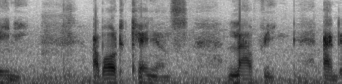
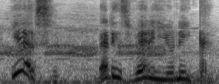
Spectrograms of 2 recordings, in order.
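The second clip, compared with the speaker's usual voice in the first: much higher and louder, triumphant answer; emphatic exclamation; 12 semitones higher, 3 dB louder than usual. Real, not acted. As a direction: cry it out as if proving the point. Rhetorical question then emphatic answer.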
